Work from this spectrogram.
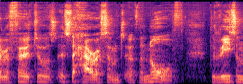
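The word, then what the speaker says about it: Haruson: We had a Hebrew sounding name that was actually ecclesiastic Hebrew from the 9th century and it's spelled H A R U S O N which sounds like Harrison in the northern dialect as it was centuries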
